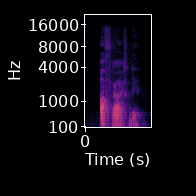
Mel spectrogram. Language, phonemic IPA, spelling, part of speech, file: Dutch, /ˈɑfraɣdə/, afvraagde, verb, Nl-afvraagde.ogg
- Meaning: inflection of afvragen: 1. singular dependent-clause past indicative 2. singular dependent-clause past subjunctive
